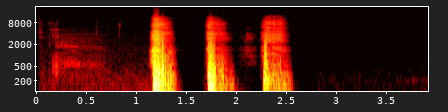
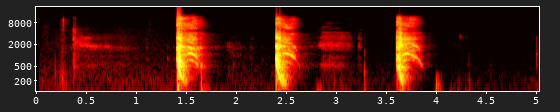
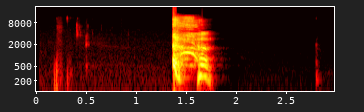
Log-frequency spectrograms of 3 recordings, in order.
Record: {"exhalation_length": "3.9 s", "exhalation_amplitude": 32768, "exhalation_signal_mean_std_ratio": 0.21, "three_cough_length": "5.0 s", "three_cough_amplitude": 32768, "three_cough_signal_mean_std_ratio": 0.21, "cough_length": "3.0 s", "cough_amplitude": 32768, "cough_signal_mean_std_ratio": 0.25, "survey_phase": "beta (2021-08-13 to 2022-03-07)", "age": "45-64", "gender": "Female", "wearing_mask": "No", "symptom_none": true, "smoker_status": "Never smoked", "respiratory_condition_asthma": false, "respiratory_condition_other": false, "recruitment_source": "REACT", "submission_delay": "2 days", "covid_test_result": "Negative", "covid_test_method": "RT-qPCR"}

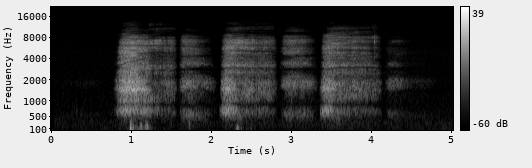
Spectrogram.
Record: {"exhalation_length": "5.0 s", "exhalation_amplitude": 7752, "exhalation_signal_mean_std_ratio": 0.45, "survey_phase": "beta (2021-08-13 to 2022-03-07)", "age": "18-44", "gender": "Female", "wearing_mask": "No", "symptom_cough_any": true, "symptom_shortness_of_breath": true, "symptom_fatigue": true, "symptom_fever_high_temperature": true, "symptom_headache": true, "symptom_change_to_sense_of_smell_or_taste": true, "symptom_onset": "6 days", "smoker_status": "Current smoker (1 to 10 cigarettes per day)", "respiratory_condition_asthma": false, "respiratory_condition_other": false, "recruitment_source": "Test and Trace", "submission_delay": "2 days", "covid_test_result": "Positive", "covid_test_method": "RT-qPCR", "covid_ct_value": 20.8, "covid_ct_gene": "ORF1ab gene"}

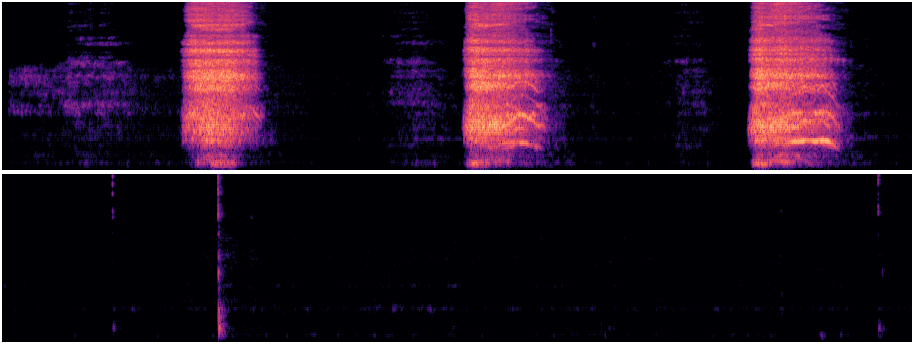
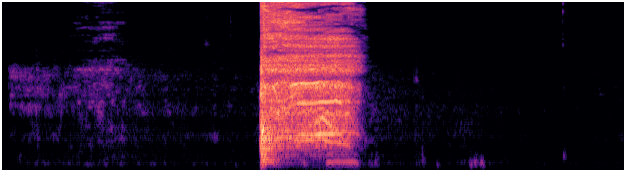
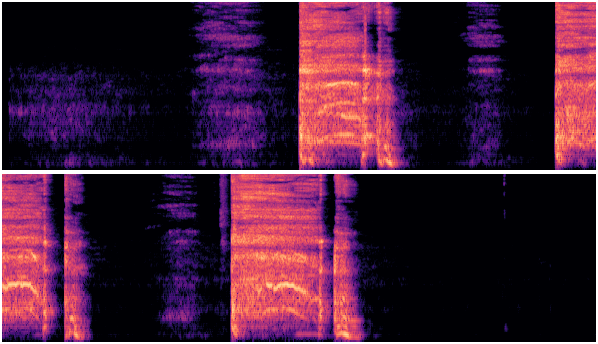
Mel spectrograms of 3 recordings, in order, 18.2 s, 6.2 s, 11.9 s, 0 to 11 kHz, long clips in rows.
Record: {"exhalation_length": "18.2 s", "exhalation_amplitude": 32333, "exhalation_signal_mean_std_ratio": 0.28, "cough_length": "6.2 s", "cough_amplitude": 32768, "cough_signal_mean_std_ratio": 0.32, "three_cough_length": "11.9 s", "three_cough_amplitude": 32768, "three_cough_signal_mean_std_ratio": 0.43, "survey_phase": "beta (2021-08-13 to 2022-03-07)", "age": "65+", "gender": "Male", "wearing_mask": "No", "symptom_cough_any": true, "smoker_status": "Ex-smoker", "respiratory_condition_asthma": false, "respiratory_condition_other": false, "recruitment_source": "REACT", "submission_delay": "3 days", "covid_test_result": "Negative", "covid_test_method": "RT-qPCR"}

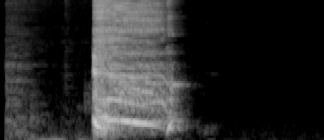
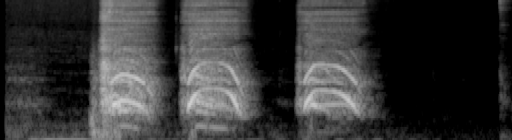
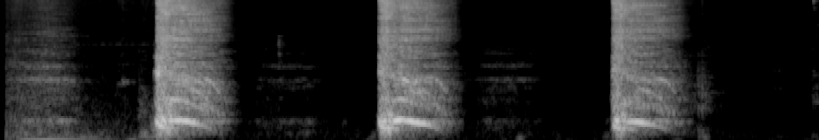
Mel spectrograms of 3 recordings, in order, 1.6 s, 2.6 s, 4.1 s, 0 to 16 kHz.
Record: {"cough_length": "1.6 s", "cough_amplitude": 32768, "cough_signal_mean_std_ratio": 0.41, "exhalation_length": "2.6 s", "exhalation_amplitude": 32768, "exhalation_signal_mean_std_ratio": 0.5, "three_cough_length": "4.1 s", "three_cough_amplitude": 32768, "three_cough_signal_mean_std_ratio": 0.37, "survey_phase": "beta (2021-08-13 to 2022-03-07)", "age": "45-64", "gender": "Female", "wearing_mask": "No", "symptom_none": true, "smoker_status": "Never smoked", "respiratory_condition_asthma": true, "respiratory_condition_other": false, "recruitment_source": "REACT", "submission_delay": "1 day", "covid_test_result": "Negative", "covid_test_method": "RT-qPCR"}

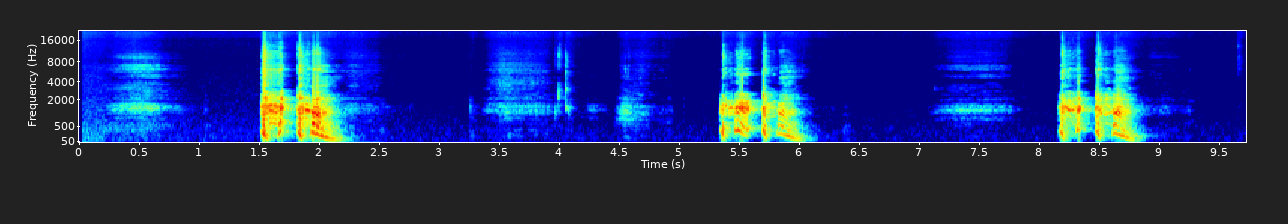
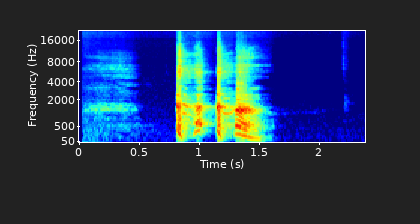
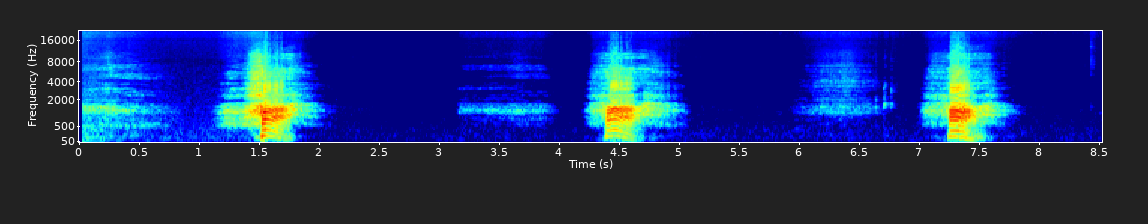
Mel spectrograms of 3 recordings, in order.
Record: {"three_cough_length": "9.7 s", "three_cough_amplitude": 32768, "three_cough_signal_mean_std_ratio": 0.28, "cough_length": "2.4 s", "cough_amplitude": 32768, "cough_signal_mean_std_ratio": 0.34, "exhalation_length": "8.5 s", "exhalation_amplitude": 32768, "exhalation_signal_mean_std_ratio": 0.26, "survey_phase": "beta (2021-08-13 to 2022-03-07)", "age": "65+", "gender": "Male", "wearing_mask": "No", "symptom_sore_throat": true, "smoker_status": "Never smoked", "respiratory_condition_asthma": false, "respiratory_condition_other": false, "recruitment_source": "REACT", "submission_delay": "3 days", "covid_test_result": "Negative", "covid_test_method": "RT-qPCR", "influenza_a_test_result": "Negative", "influenza_b_test_result": "Negative"}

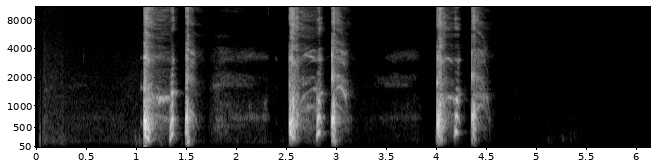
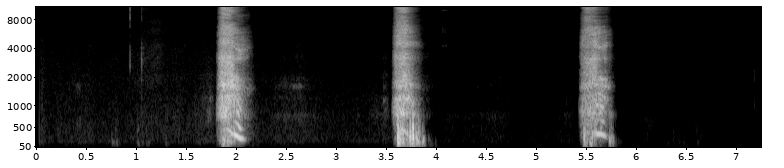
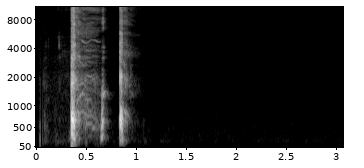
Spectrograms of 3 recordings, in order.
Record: {"three_cough_length": "6.1 s", "three_cough_amplitude": 32768, "three_cough_signal_mean_std_ratio": 0.21, "exhalation_length": "7.3 s", "exhalation_amplitude": 31999, "exhalation_signal_mean_std_ratio": 0.25, "cough_length": "3.1 s", "cough_amplitude": 32768, "cough_signal_mean_std_ratio": 0.13, "survey_phase": "beta (2021-08-13 to 2022-03-07)", "age": "18-44", "gender": "Female", "wearing_mask": "No", "symptom_none": true, "smoker_status": "Never smoked", "respiratory_condition_asthma": false, "respiratory_condition_other": false, "recruitment_source": "REACT", "submission_delay": "2 days", "covid_test_result": "Negative", "covid_test_method": "RT-qPCR", "influenza_a_test_result": "Negative", "influenza_b_test_result": "Negative"}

